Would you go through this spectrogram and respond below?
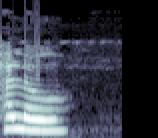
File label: hello girl voice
